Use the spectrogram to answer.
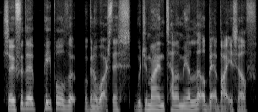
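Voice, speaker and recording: A man's voice: mid-range voice, fast talker, warm tone, no room sound, studio quality. A man from northern England hosting an interview, asking questions in a casual, hesitant way with many fillers. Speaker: interviewer, host.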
